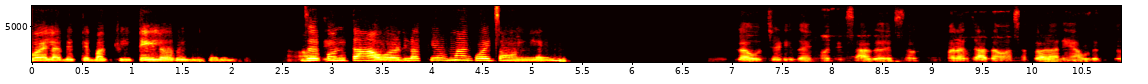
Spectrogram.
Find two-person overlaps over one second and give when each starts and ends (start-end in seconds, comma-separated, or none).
none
